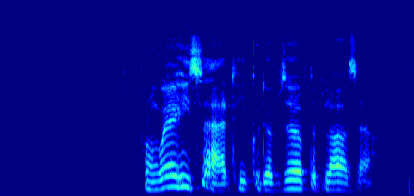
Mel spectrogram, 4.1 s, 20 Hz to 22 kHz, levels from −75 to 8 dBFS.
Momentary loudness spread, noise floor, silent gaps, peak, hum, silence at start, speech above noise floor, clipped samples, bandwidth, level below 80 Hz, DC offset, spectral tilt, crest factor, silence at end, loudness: 13 LU; -89 dBFS; none; -20 dBFS; none; 1.45 s; 49 dB; under 0.1%; 13.5 kHz; -88 dBFS; under 0.1%; -1.5 dB/octave; 22 dB; 0.45 s; -39 LUFS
